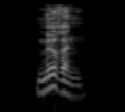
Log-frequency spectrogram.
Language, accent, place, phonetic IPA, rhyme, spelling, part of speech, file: German, Germany, Berlin, [ˈmʏʁən], -ʏʁən, Myrrhen, noun, De-Myrrhen.ogg
- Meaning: plural of Myrrhe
